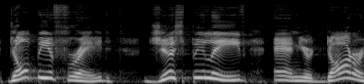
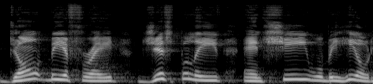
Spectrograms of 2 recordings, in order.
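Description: First: Slow, each word pressed and weighty; slow emphatic Jesus. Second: Reassuring Jesus. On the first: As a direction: lean into every word to reassure. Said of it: "He literally said that". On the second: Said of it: "Jesus said". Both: Acted.

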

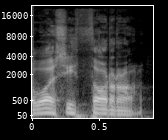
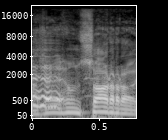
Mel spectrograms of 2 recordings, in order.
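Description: First: "zorro" con Z interdental; imita la Z española. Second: "zorro" con S en vez de Z; seseo argentino. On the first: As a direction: copia la Z castellana en "zorro". (pronunciación a la española) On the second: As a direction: di "zorro" como "sorro". (pronunciación argentina) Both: Shown as a demonstration. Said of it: "es un zorro y es con Z".

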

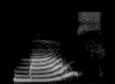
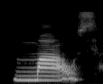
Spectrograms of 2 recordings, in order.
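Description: First: Mouse said the English way, like maus; English pronunciation. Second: Mouse said the Romanian way, like maus; Romanian pronunciation. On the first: Teacher contrasting mouse in English. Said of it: "Atenție la pronunție, se scrie ca în limba engleză". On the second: Teacher giving mouse the Romanian way. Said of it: "se pronunță ca în română". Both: Shown as a demonstration.

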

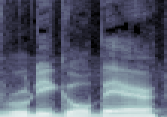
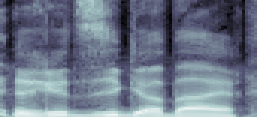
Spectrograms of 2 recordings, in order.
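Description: First: "Rudy Gobert" said the English way, Rudy with an oo sound; "Rudy Gobert" anglicized, "Rudy" as ROO-dee; English-style name. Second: "Rudy Gobert" said the French way, slowly, French u in Rudy; "Rudy Gobert" with French u and a rolled uvular r, laughing; French pronunciation. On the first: Real, not acted. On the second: Shown as a demonstration. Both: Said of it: "comment tu dis Rudy Gobert avec un accent anglais".

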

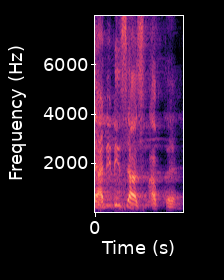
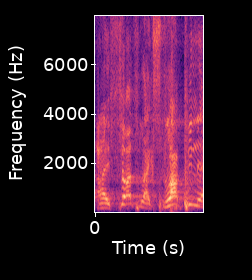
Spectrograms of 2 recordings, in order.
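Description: First: Said in the usual way. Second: Much higher and louder, stress on felt; emphatic shout. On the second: Retold or imitated. Pastor insisting to congregation, loud shout. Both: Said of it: "I said".

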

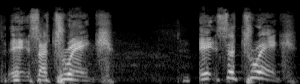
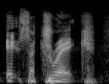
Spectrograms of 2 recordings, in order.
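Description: First: Louder and slower each time; loud slow warning. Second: Said in the usual way. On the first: Shown as a demonstration. Warning the men not to fall for it, slow loud warning.

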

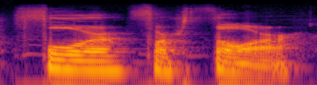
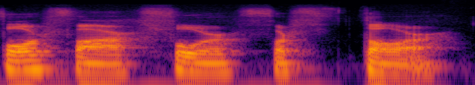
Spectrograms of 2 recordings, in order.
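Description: First: Slowly, each word apart; slow, deliberate. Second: Slow, deliberate. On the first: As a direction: spell it out word by word. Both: Shown as a demonstration.

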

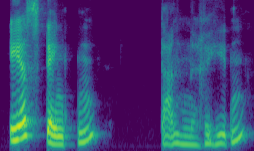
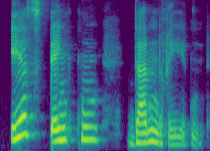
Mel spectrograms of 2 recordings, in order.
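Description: First: Erst denken, dann reden? with a rising questioning end; questioning rise on reden. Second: Erst denken punched, dann reden falling firmly; firm falling statement, stress on erst. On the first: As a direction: ask it, lift the end of reden. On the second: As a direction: state it as a rule, drop on reden. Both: Shown as a demonstration.

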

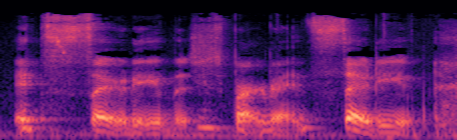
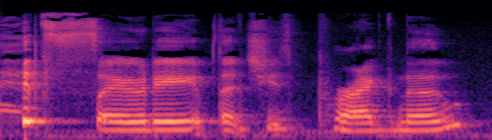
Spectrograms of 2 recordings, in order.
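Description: First: Lower, softer, put-on deep tone; mock deep voice. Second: Said in the usual way. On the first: Shown as a demonstration. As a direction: drop into a joking deep voice.

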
